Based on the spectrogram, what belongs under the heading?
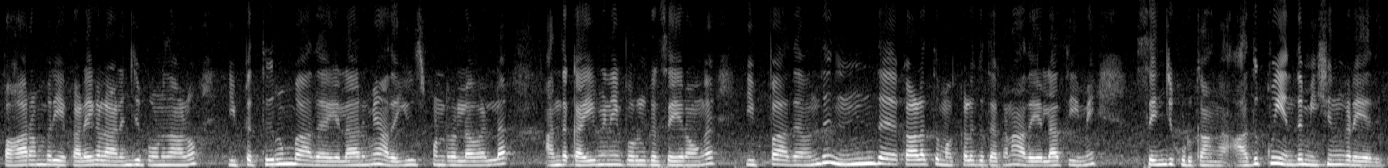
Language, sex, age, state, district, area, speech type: Tamil, female, 30-45, Tamil Nadu, Thoothukudi, urban, spontaneous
